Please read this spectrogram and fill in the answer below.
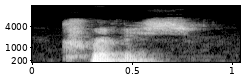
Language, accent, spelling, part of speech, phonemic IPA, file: English, Southern England, crevice, noun / verb, /ˈkɹɛvɪs/, LL-Q1860 (eng)-crevice.wav
- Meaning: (noun) 1. A narrow crack or fissure, as in a rock or wall 2. The vagina; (verb) To crack; to flaw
